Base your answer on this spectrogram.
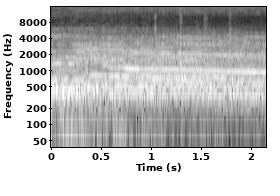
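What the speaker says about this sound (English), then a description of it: "The crowd here beginning to come unglued at this supercard" A crowd at an FWA Academy wrestling supercard roars continuously, with scattered whoops and shouts rising from the noise and a voice faintly underneath.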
